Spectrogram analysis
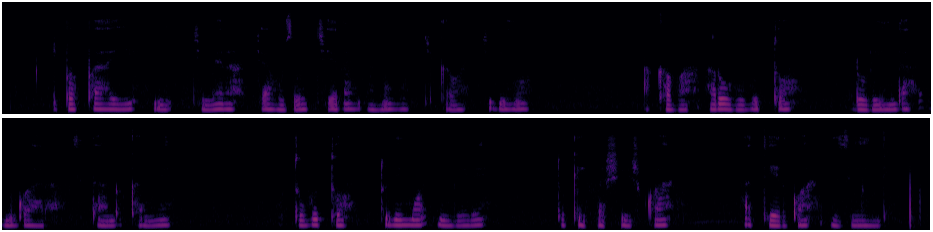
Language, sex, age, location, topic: Kinyarwanda, female, 25-35, Kigali, health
